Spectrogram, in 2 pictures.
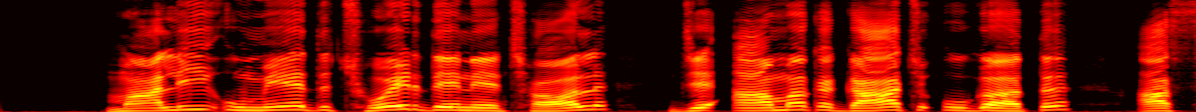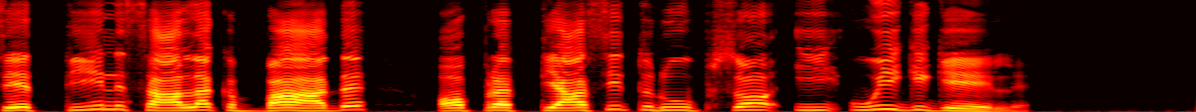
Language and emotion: Maithili, surprised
